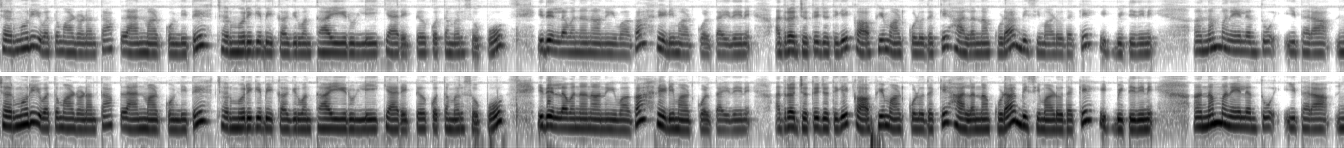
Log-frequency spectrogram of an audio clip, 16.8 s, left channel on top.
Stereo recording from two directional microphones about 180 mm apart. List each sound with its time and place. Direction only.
0.0 s speech: 35° right (ahead or behind)
9.0 s speech: 10° right (ahead or behind)
9.8 s speech: 30° right (ahead or behind)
